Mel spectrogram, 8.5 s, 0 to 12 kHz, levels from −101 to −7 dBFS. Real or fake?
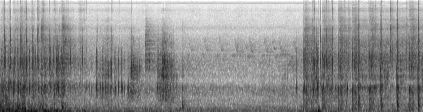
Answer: real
